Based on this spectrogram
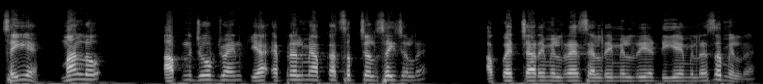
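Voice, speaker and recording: A male teacher from India giving a classroom lecture, drilling rules slowly and often checking with questions. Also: high-pitched, steady tone, bright, forceful tone, clean tone, no echo. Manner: recites rules slowly word by word. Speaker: commerce teacher.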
